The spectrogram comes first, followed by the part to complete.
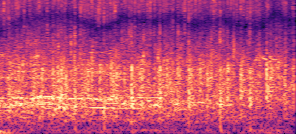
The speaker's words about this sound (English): if nothing else, at least applause for the applause sign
